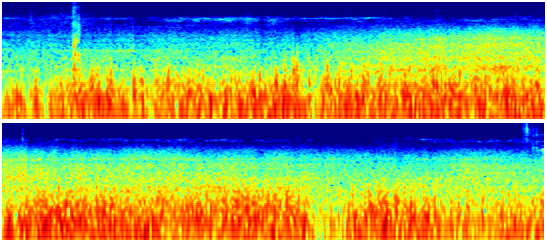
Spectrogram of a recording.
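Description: A Delta airliner arriving from LaGuardia at Nashville International Airport roars as a broad, steady rush of jet noise that holds loud for several seconds, with some wind buffeting.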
